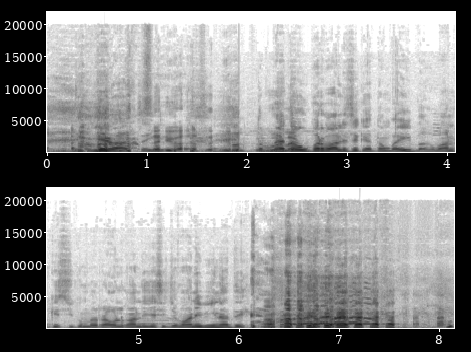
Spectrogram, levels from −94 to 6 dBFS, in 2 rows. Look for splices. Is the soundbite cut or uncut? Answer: uncut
